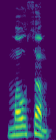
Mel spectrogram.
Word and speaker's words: मौसम: आसान शब्द अब अपन लिखेंगे मौसम क्या लिखेंगे मौसम अब देखो मैं किस तरीके से शब्द का उच्चारण कर रहा हूं मौसम मैंने मौसम नहीं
